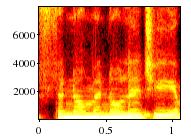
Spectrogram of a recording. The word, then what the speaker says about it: phenomenology: and we thought that we'd talk today about phenomenology. Am I pronouncing it right? – Yes. Yeah, it's okay. A bit of a mouthful.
